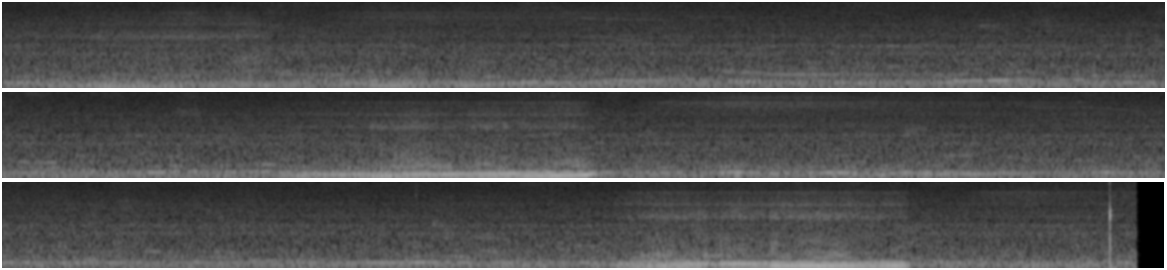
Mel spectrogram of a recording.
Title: Snore~~~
